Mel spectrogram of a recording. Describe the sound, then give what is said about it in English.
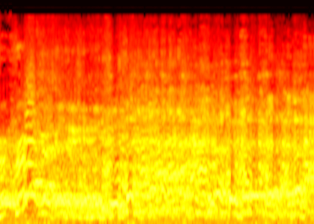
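A person imitates a horse's neigh, a loud, wavering whinny with a quavering, chuckling edge that runs continuously for about three seconds. “Impression of a horse?”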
